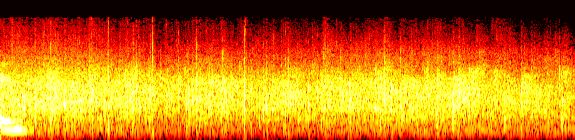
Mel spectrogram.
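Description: A large audience applauding steadily, a dense even clapping.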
